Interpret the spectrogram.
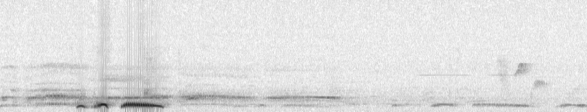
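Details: Spotted dove decoy calling to provoke a fight, thổ sấm voice style: two quick arched coos and a rolling coo, then a long stretch of faint, softer coos trailing off.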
